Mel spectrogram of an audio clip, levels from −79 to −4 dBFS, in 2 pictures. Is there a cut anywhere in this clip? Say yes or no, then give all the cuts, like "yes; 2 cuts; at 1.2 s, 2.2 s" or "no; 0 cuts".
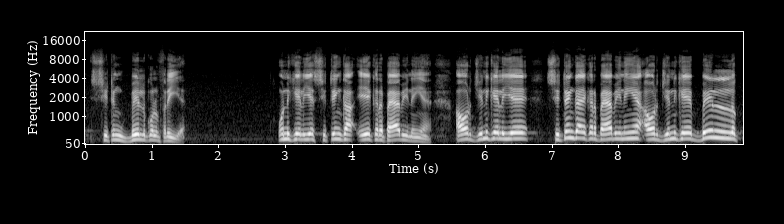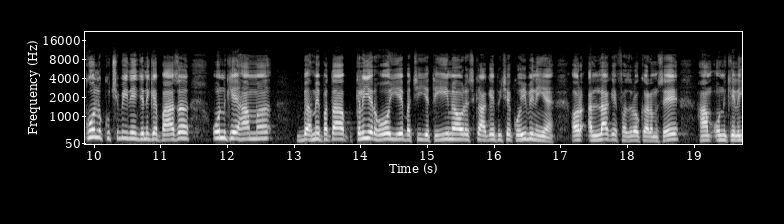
no; 0 cuts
